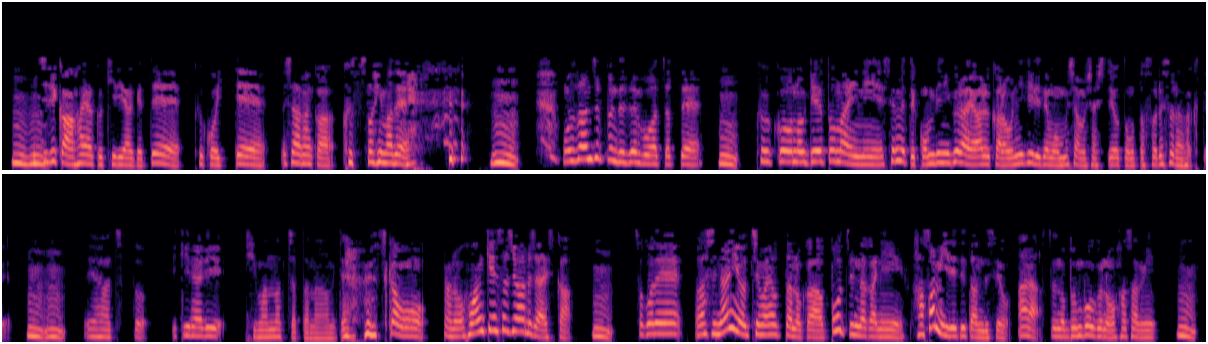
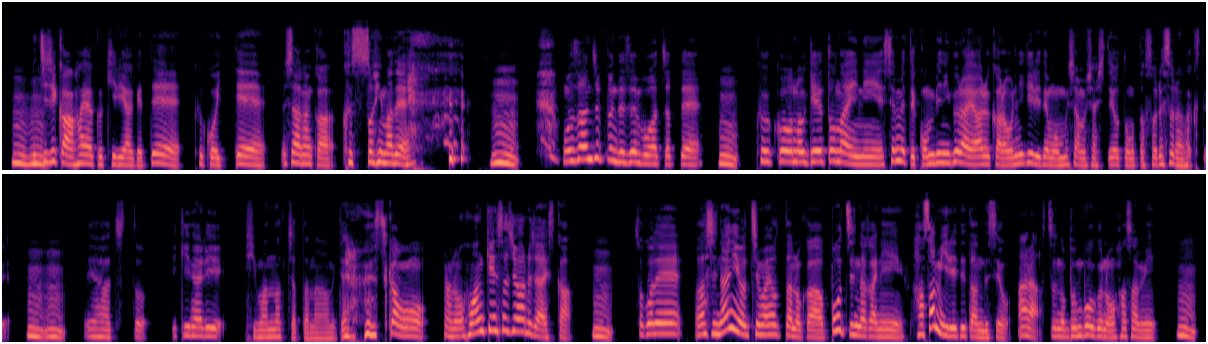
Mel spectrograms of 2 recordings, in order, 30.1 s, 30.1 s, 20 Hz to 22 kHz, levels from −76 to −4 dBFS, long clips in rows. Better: second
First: garbled, watery; badly; nothing above 5.5 kHz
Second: garbled, watery; slightly; nothing above 11 kHz

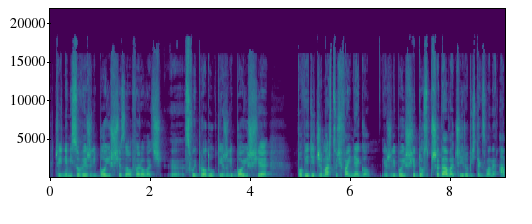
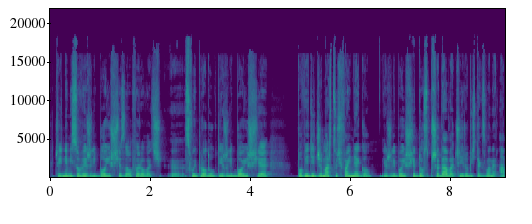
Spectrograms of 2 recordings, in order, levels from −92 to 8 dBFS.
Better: second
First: thin; very; fading below 300 Hz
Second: none

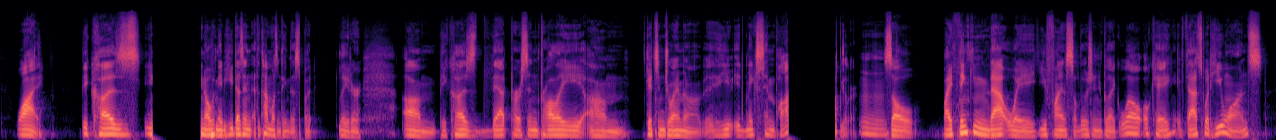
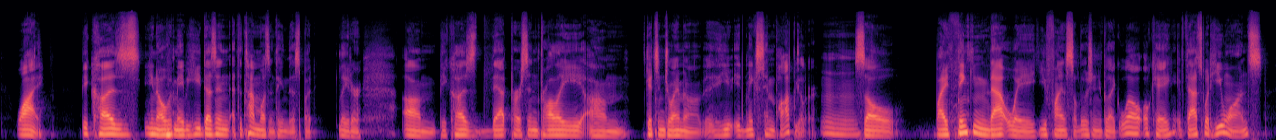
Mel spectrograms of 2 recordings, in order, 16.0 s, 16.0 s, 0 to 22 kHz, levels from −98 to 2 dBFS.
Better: second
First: audio freezing; at 2 s for 0.5 s and at 10 s for 0.5 s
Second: none

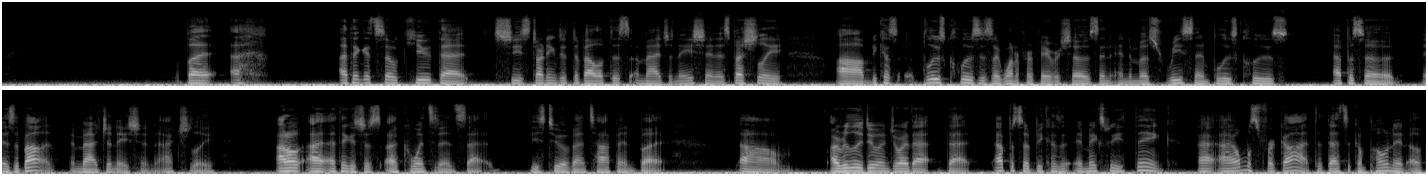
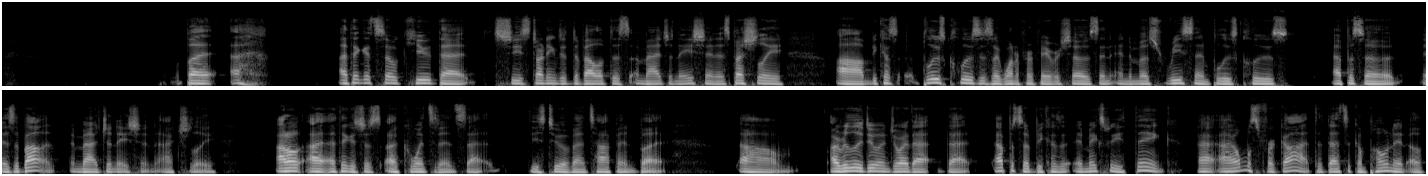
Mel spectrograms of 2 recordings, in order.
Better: second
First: low rumble; faint; throughout; 25 dB below the speech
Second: none

